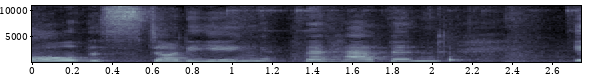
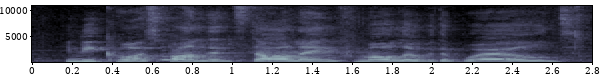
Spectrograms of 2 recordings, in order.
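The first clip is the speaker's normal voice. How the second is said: heavy put-on British accent; 3 semitones lower than usual. Redoing a mock NPR intro after being teased: fake British accent. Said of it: "took a big British shit all over it".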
